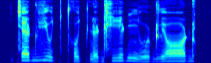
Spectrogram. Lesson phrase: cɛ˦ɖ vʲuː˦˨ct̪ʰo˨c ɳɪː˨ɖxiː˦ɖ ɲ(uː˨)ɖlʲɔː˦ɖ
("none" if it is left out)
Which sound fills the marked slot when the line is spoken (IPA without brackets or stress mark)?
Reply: uː˨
